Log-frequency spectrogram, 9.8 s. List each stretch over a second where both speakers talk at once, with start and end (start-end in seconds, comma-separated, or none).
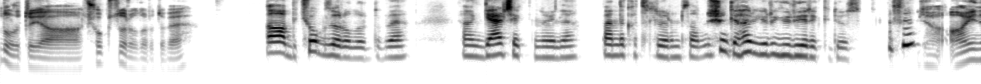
none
